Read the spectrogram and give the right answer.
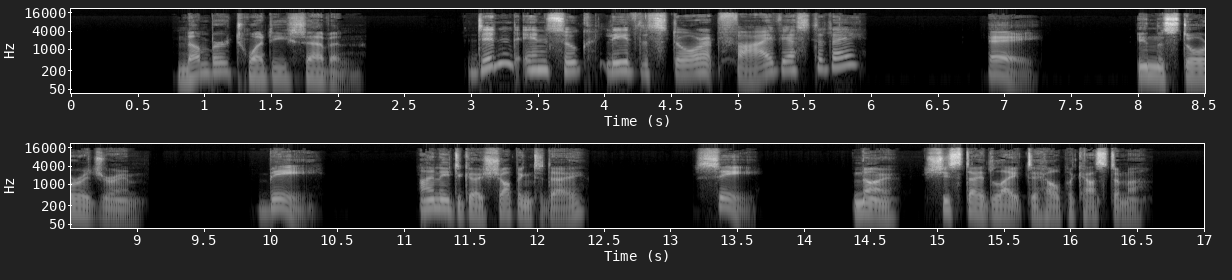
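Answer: C: No, she stayed late to help a customer.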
